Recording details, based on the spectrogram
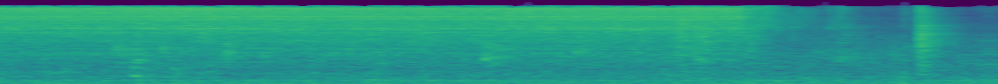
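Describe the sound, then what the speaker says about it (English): Hands are rinsed under running water from a tap, a steady close hissing stream that tapers off near the end, followed by a small knock. "let me rinse my hands off"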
